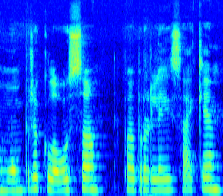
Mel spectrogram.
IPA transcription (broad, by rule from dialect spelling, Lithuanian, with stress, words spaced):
ˈmuːm pʲrʲɪˈklˠɐʊsoː pɐbroːˈlʲɛɪ ˈsɑːkʲɛ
